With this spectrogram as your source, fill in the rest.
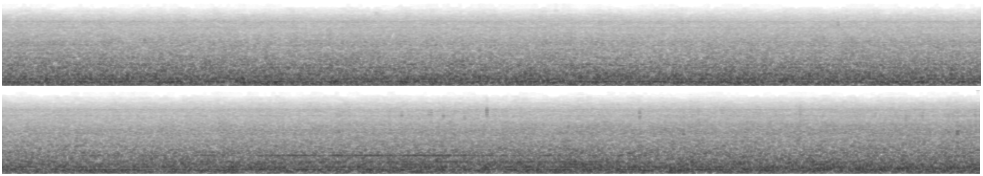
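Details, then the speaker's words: Hayward pool/spa pump restarted after replacing swivel nuts and knobs, lid hand-tightened; air admitted while open, steady motor hum under rushing gurgling water as it catches prime. "So go ahead and turn it on. We admitted air to it because it was open, so it'll take a second to catch prime."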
